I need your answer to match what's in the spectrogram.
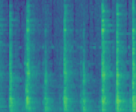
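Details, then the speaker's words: Craftsman garden tractor mower deck, spindle turned slowly by hand: sharp knock roughly every quarter second from excess play; worn spindle bearing, spindle due for replacement. "If you hear that noise, probably time to replace your spindle anyway."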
